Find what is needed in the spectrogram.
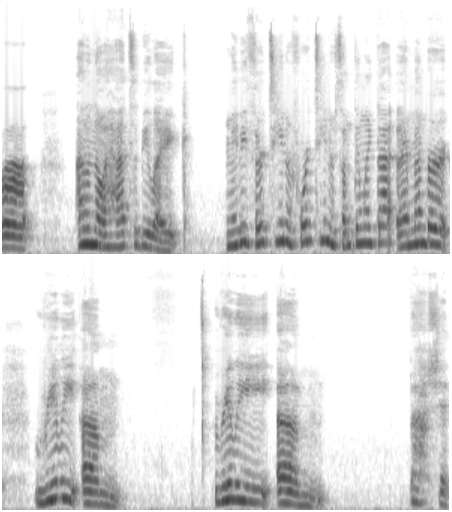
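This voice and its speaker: Speaking very slowly with long, frequent pauses, a woman uses a fairly high, somewhat breathy voice and lively intonation. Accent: American. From US South, Atlanta, Georgia. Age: 20s. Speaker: vlogger. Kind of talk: casual personal vlog monologue.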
